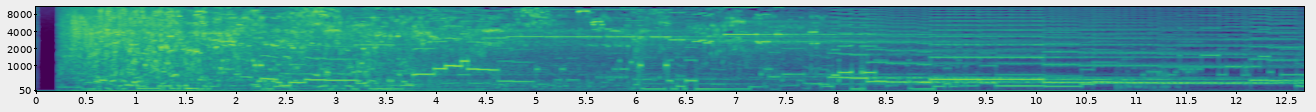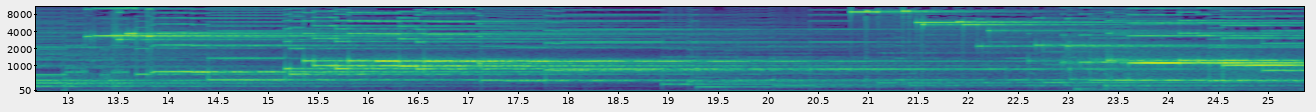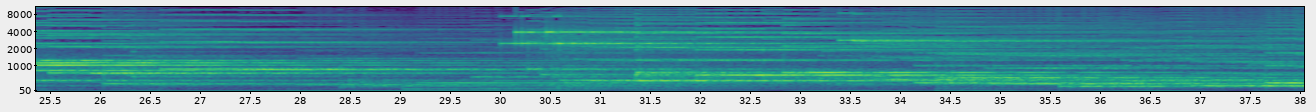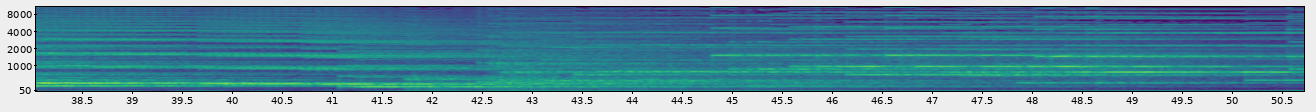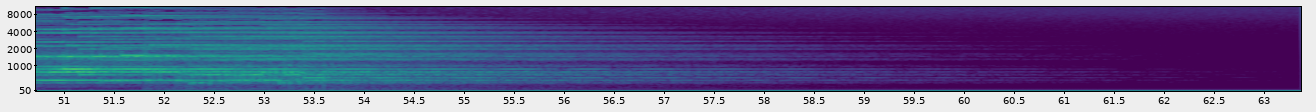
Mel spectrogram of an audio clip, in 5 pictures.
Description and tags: Experiment with the a Resynthesizer module for VCV Rack
digital, electronic, frequency-domain, glitch, noise, random, synthesis, synthesized, synthesizer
